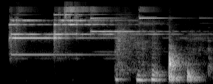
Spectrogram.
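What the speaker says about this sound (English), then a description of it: "let's call in spirit with a little bit of wind chime time" Wind chimes ringing close and clear, several bright metallic tones struck and left to shimmer, followed by a cluster of quicker, lower-pitched strikes near the end, with no voices.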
